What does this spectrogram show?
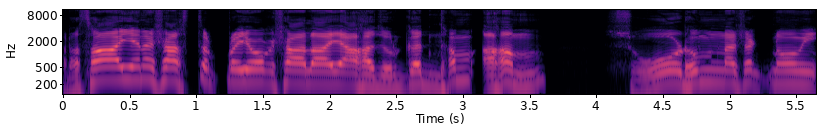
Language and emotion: Sanskrit, disgusted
